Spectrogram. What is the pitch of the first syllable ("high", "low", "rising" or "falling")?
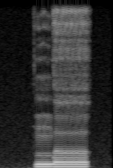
high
